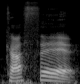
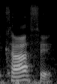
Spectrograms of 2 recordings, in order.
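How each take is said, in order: First: The stress is on the second syllable. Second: The stress is on the first syllable. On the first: The speaker calls it right. "You say café. Put all the stress in the syllable that has acento" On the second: The speaker calls it wrong. "you are putting the stress here in the first syllable"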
